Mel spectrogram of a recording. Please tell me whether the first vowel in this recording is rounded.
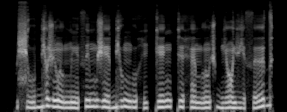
yes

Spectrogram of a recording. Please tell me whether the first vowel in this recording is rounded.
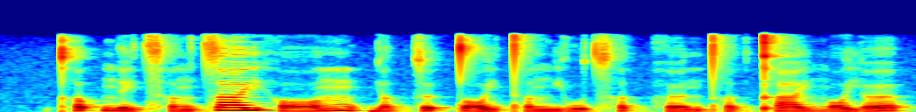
no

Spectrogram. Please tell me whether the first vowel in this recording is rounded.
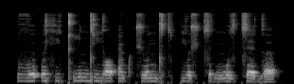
yes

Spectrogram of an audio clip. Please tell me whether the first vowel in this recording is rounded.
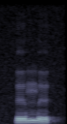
no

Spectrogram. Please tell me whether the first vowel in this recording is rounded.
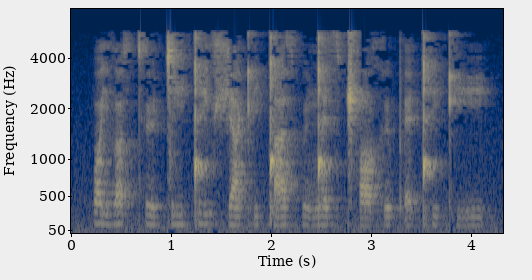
yes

